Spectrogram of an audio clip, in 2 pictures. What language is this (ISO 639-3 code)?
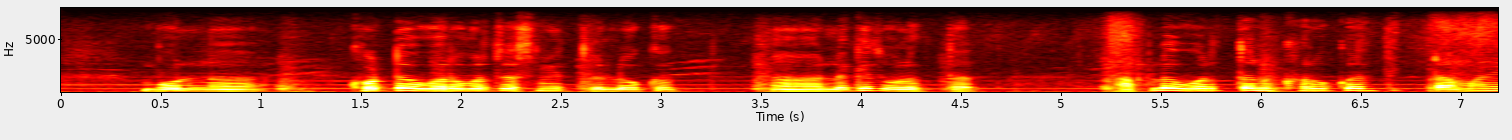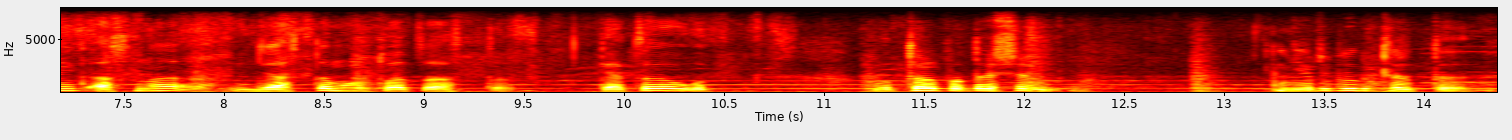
mar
